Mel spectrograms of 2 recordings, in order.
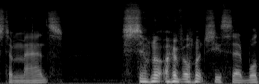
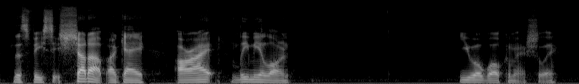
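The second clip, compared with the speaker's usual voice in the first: ordinary delivery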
